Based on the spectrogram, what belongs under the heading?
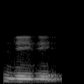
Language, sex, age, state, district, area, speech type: Hindi, male, 60+, Madhya Pradesh, Balaghat, rural, conversation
